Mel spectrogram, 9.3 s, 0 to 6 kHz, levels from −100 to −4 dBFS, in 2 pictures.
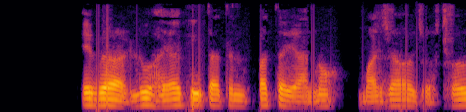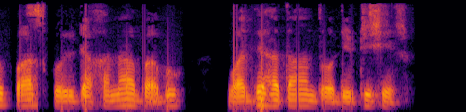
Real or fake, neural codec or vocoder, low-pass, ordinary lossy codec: real; none; 5.4 kHz; AAC, 24 kbps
